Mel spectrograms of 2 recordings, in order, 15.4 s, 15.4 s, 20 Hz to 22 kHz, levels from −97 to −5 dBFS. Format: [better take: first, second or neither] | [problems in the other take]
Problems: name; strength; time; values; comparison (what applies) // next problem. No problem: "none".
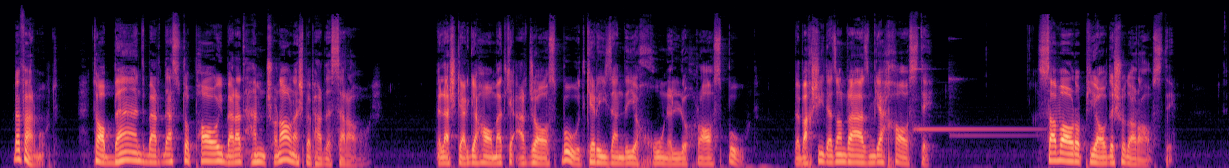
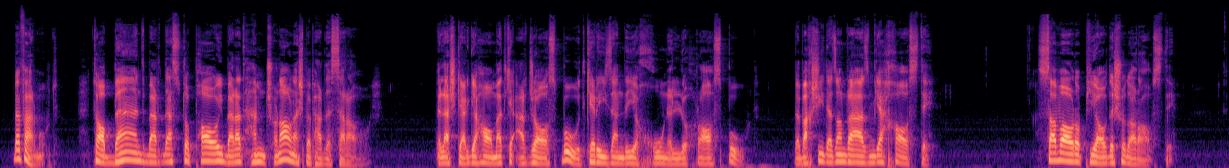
second | doorbell; faint; from 11 to 13 s; peak 15 dB below the speech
